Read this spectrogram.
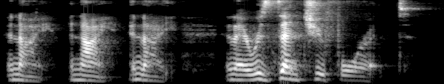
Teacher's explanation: every time you see an and, if it's not stressed, it's reduced to a schwa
